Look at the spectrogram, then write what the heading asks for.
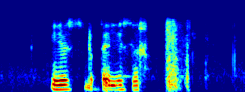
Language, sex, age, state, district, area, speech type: Hindi, female, 18-30, Rajasthan, Nagaur, urban, conversation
